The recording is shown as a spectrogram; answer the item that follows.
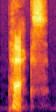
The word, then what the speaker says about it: PEX: PEX rhymes with flex.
